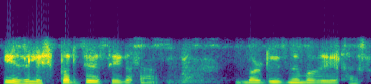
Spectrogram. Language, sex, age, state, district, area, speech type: Kashmiri, male, 30-45, Jammu and Kashmir, Bandipora, rural, conversation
